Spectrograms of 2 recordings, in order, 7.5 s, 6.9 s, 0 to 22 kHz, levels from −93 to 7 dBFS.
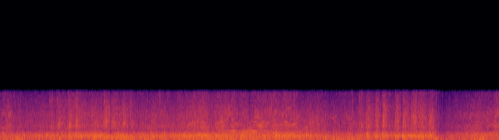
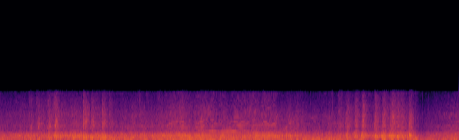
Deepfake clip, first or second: first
